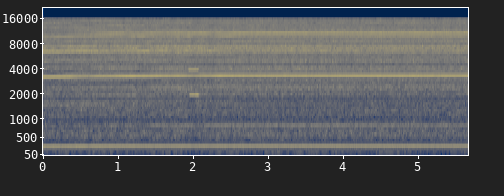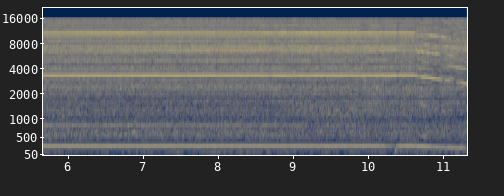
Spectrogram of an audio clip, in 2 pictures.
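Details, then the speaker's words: Brushed electric planer motor on a prototype DC-to-AC 60Hz inverter (12V DC to 127V AC target): steady high-pitched whine at very high speed, easing slightly at the end, with no heating noted; runs normally. "e o giro é muito alto e onde está aquecendo aqui né é e não tem aquecimento"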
